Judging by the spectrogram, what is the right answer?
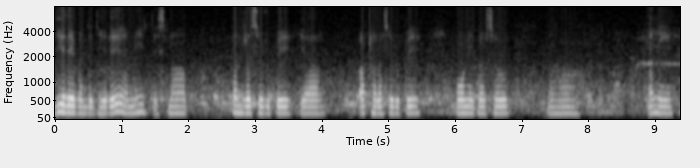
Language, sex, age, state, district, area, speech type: Nepali, female, 30-45, West Bengal, Alipurduar, urban, spontaneous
